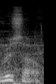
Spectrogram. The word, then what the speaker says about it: Russo: Did I say your name correctly? – That's fine, Russo.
